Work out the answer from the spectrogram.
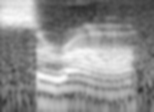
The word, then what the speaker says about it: Sara: Not Sarah, not Sarah, but Sarah.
